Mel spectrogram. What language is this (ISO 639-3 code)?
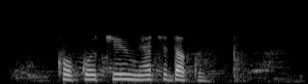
mar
